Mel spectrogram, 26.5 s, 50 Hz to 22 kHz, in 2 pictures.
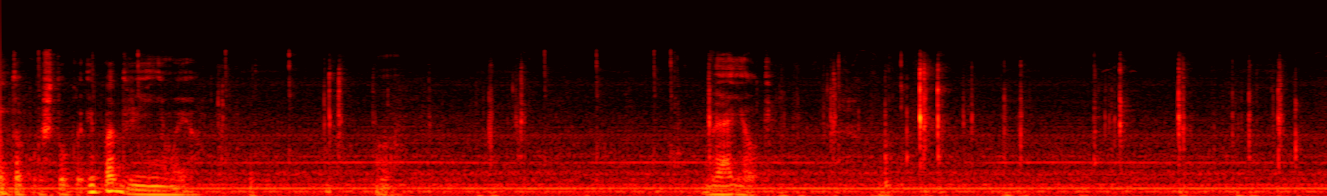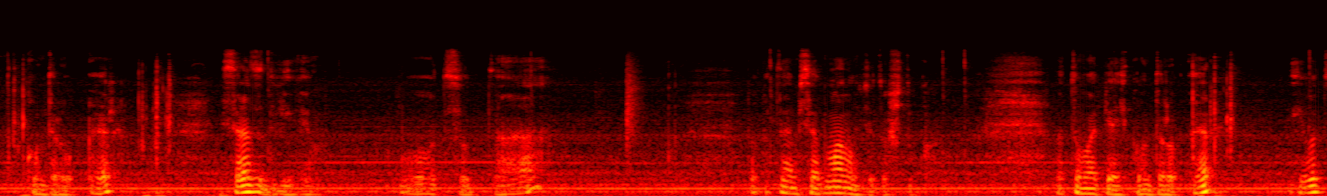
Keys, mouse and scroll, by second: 2.2 click, 4.7 ctrl+z, 5.4 click, 6.5 click, 7.8 ctrl+z, 8.4-10.1 middle drag, 10.1 ctrl+z, 12.3 ctrl+z, 14.7 ctrl+r, 25.2 ctrl+r.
